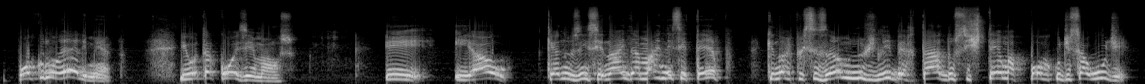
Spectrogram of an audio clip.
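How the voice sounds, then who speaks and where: Brazilian accent, gravelly voice, informal bible study, repeats himself, addresses brothers. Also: high voice, normal speed. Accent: Brazilian Portuguese. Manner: repetitive, keeps calling listeners "brothers", points things out. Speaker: online bible teacher.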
